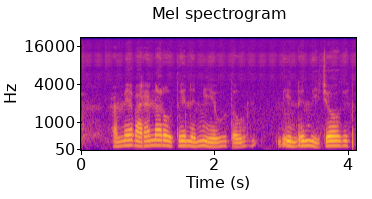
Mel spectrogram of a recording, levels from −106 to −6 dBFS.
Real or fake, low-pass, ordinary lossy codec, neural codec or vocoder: real; none; none; none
